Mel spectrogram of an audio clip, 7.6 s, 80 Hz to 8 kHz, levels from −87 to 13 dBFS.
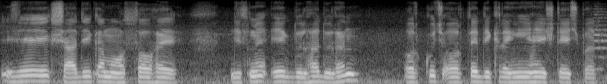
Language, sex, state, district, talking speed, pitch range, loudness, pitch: Hindi, male, Uttar Pradesh, Lucknow, 140 wpm, 125-145 Hz, -15 LUFS, 130 Hz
